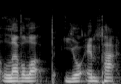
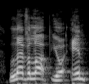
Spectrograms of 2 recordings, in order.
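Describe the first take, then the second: First: It is spoken quietly with very low energy. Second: It is spoken loudly with high energy. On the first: It suits talking to one person in a quiet place. "that's me, really low energy" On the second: It suits addressing a workshop audience. "I would obviously have to raise the level even more"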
